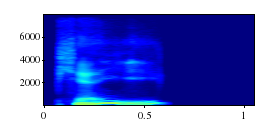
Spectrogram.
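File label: "piányi", Chinese; 基础汉语40课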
